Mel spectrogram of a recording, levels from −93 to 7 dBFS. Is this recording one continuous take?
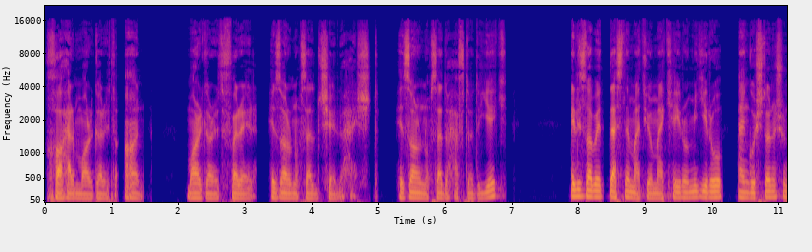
yes; 0 cuts

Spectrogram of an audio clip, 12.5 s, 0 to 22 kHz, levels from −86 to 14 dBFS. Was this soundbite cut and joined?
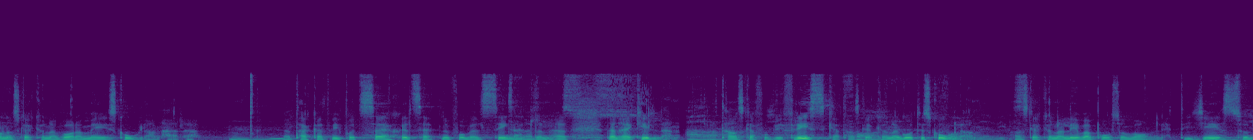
yes; 2 cuts; at 6.8 s, 10.1 s

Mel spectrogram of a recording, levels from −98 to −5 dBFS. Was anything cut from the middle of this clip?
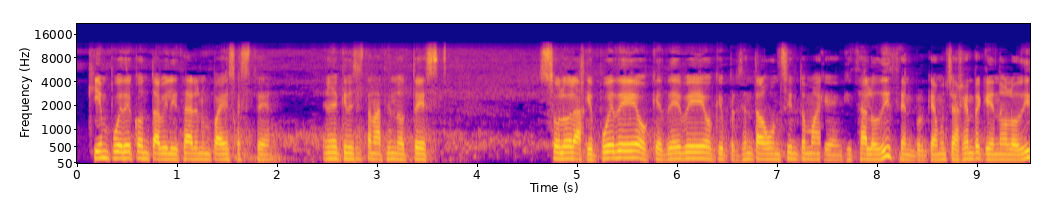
yes; 4 cuts; at 1.6 s, 2.8 s, 5.1 s, 7.4 s

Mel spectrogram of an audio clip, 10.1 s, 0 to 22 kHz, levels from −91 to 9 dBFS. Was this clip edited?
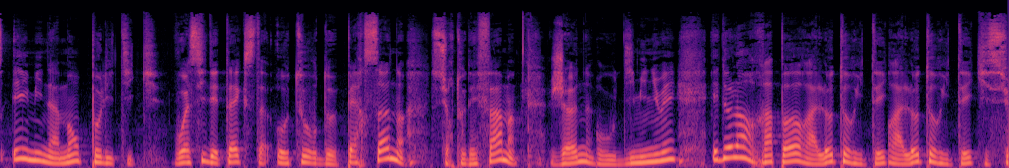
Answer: yes; 3 cuts; at 1.7 s, 6.0 s, 8.9 s

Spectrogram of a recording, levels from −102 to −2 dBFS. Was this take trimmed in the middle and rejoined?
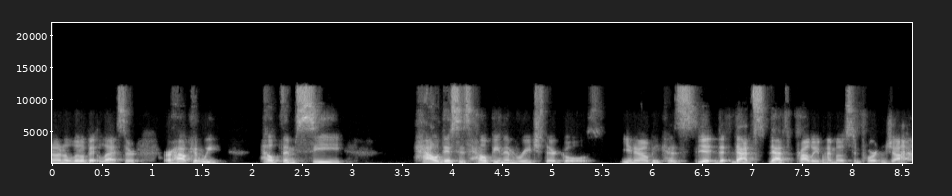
no; 0 cuts

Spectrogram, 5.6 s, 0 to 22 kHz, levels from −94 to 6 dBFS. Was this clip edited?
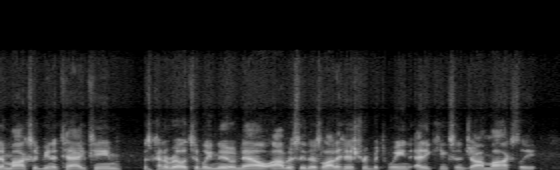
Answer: yes; 1 cut; at 1.4 s

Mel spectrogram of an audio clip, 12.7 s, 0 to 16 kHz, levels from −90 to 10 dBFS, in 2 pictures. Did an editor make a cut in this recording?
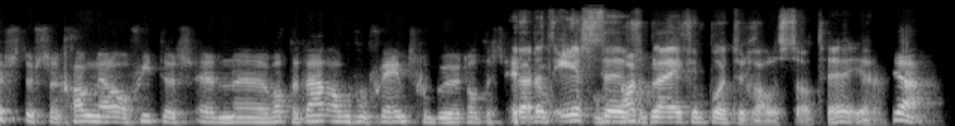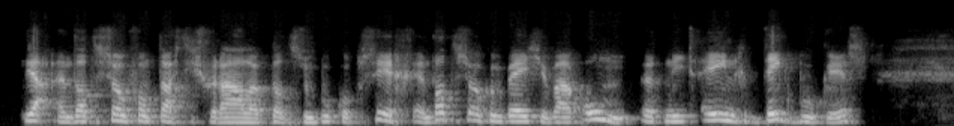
no; 0 cuts

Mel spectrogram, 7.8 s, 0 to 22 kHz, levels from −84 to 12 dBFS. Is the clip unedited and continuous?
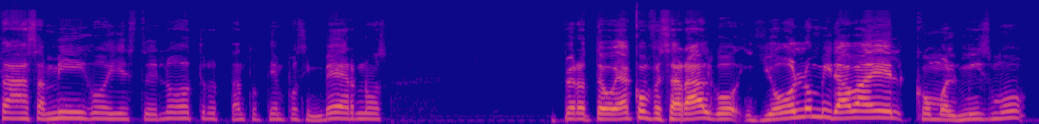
yes; 0 cuts

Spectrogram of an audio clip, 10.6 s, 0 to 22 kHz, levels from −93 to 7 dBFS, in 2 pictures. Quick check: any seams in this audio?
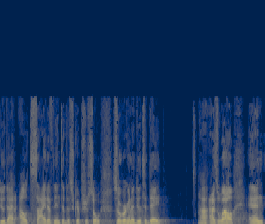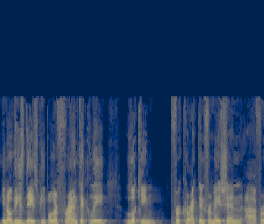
yes; 4 cuts; at 1.1 s, 2.8 s, 5.2 s, 8.7 s

